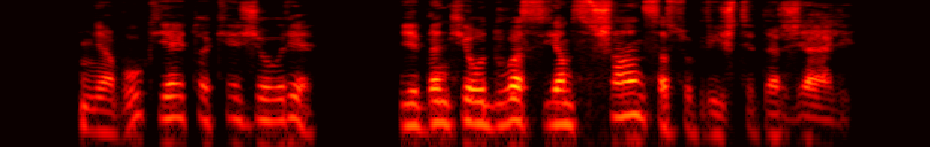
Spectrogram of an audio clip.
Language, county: Lithuanian, Šiauliai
